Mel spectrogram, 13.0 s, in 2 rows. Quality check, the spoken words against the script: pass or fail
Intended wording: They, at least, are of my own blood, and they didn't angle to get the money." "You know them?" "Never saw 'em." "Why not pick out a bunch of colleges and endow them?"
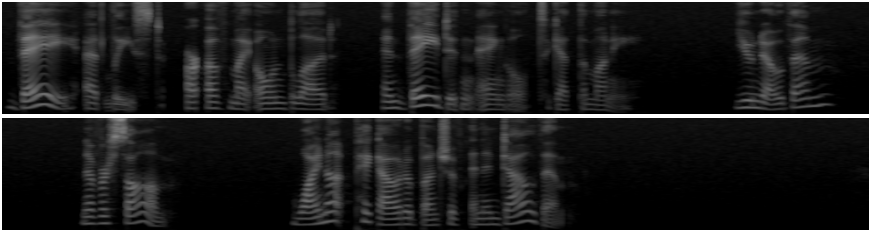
fail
